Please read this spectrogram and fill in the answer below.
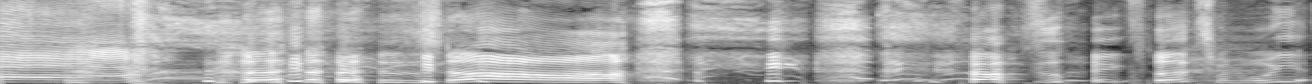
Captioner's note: both laughing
